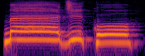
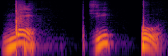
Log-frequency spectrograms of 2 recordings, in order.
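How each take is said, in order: First: "médico" called in one drawn-out chant, MÉ held long; "médico" slow and higher, as if hailing someone; calling out the word. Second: "Médico" broken into three slow beats, Mé-di-co; "Médico" slowly, a gap after every syllable. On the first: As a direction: stretch the "mé" of "médico" on a high held note. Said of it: "chamando a palavra". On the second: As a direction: say "Médico" as if clapping each syllable. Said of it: "A primeira é batendo palmas". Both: Shown as a demonstration.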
